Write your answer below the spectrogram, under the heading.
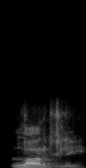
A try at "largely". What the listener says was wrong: Largely, exactly, because this is adverb.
